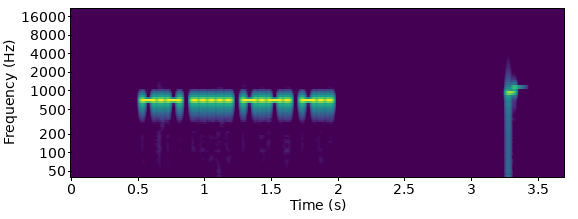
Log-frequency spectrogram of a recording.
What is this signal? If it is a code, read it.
Morse code, heard as a keyed tone, about 38 wpm, 700 Hz. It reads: K5CD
